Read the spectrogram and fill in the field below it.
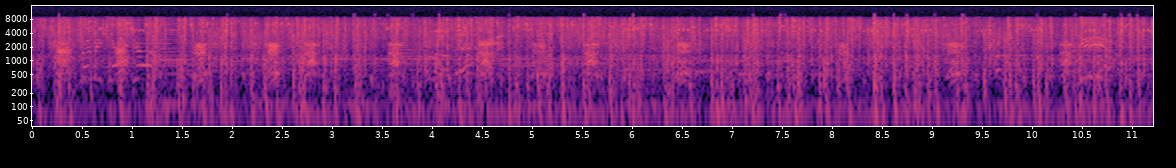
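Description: Horse hooves galloping in the video game Red Dead Redemption, a fast continuous clip-clop rhythm with an occasional whinny, under a speaking voice and game background sound.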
